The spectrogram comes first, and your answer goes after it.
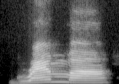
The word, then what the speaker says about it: Grandma: ya karena ada sepasang perhatikan pengucapannya d nya ini dua-duanya silent nggak bunyi memang tapi ini huruf n-nya berubah bunyi jadi m Ya Grandma jadi nggak bunyi n Ride lanjut lagi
